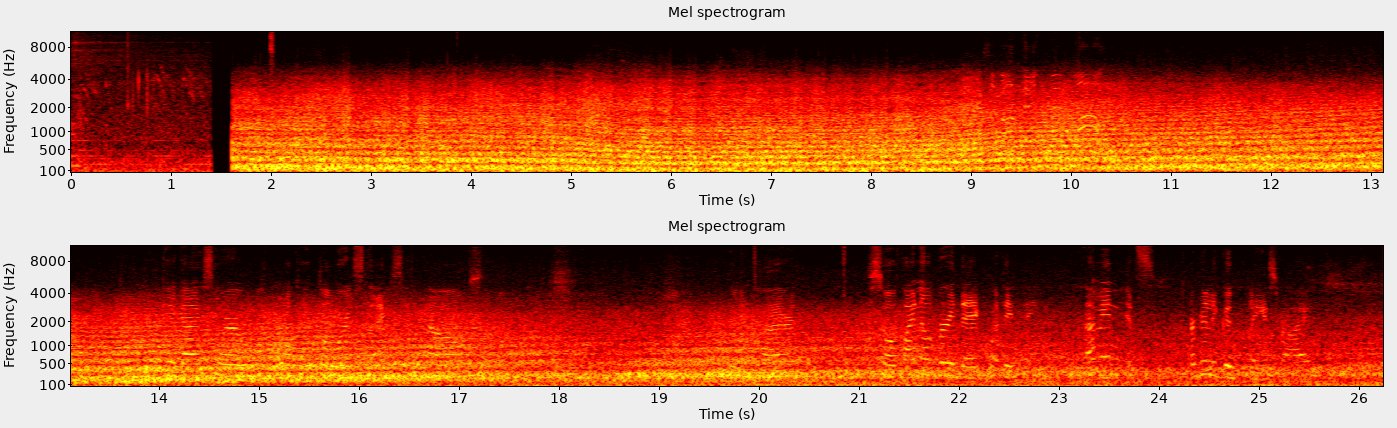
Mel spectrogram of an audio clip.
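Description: A jet aircraft passing low overhead: a loud, steady rush with slowly sweeping tones, starting abruptly about a second and a half in and easing off a little toward the end.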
